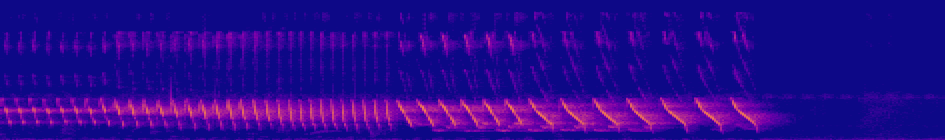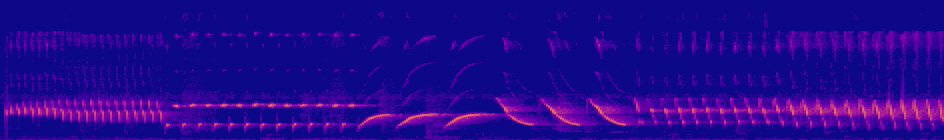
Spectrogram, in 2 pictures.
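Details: Long rolling canary song meant as training material, built from fast high trills and buzzy rolls, a brief pause midway, then steady whistled tones and looping upswept notes before a return to rapid trilling.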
